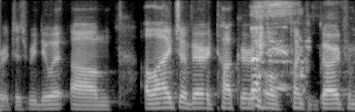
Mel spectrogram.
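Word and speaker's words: Alijah: is it elijah oh you do pronounce the j mo whatever whatever just copy over it just redo it um elijah vera tucker fronted guard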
